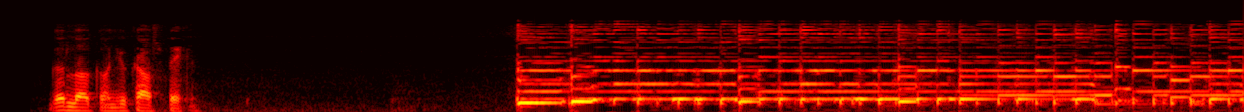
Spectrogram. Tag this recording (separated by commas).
Mandolin, Plucked string instrument, Guitar, Musical instrument, Music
